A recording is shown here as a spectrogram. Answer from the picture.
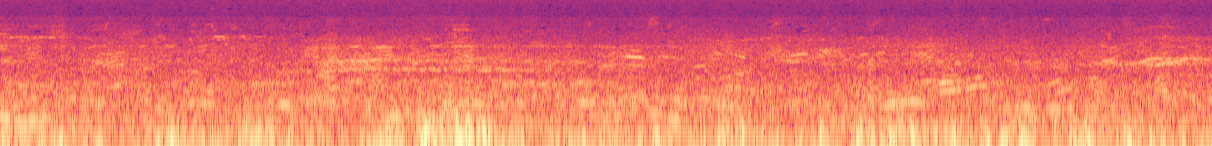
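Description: Wind buffeting a phone's microphone in irregular low gusts, with faint distant voices in the background.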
